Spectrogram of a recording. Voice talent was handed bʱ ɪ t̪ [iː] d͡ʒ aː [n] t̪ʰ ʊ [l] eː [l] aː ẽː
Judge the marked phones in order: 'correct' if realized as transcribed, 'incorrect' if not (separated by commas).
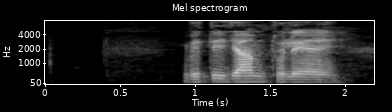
correct, incorrect, correct, incorrect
